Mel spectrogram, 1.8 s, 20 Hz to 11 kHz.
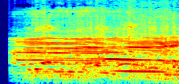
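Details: Sahiwal bull cattle at Raniganj cattle market (haat) in Bogura, Bangladesh, 6 January 2025: a steady, drawn-out harmonic moo lasting nearly two seconds, loud and sustained, with faint market murmur behind.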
